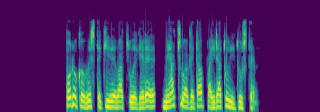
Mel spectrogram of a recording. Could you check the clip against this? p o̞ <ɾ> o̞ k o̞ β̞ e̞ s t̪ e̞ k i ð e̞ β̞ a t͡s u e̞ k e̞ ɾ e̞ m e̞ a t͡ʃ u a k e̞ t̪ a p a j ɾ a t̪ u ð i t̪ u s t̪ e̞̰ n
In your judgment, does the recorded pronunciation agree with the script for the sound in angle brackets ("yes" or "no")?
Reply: yes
